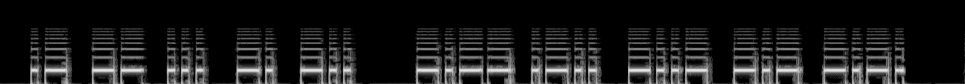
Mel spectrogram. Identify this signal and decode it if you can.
Morse code, heard as a keyed tone, about 17 wpm, 660 Hz. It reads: AMSND YLXKC
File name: cw / snelheid 4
